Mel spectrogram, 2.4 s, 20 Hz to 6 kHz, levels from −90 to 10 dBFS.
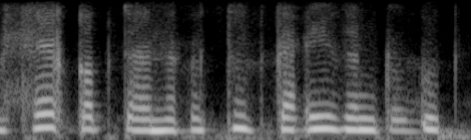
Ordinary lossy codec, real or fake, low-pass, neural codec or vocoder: Opus, 16 kbps; fake; 5.4 kHz; codec, 16 kHz in and 24 kHz out, 0.6 kbps, FireRedTTS-2 codec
